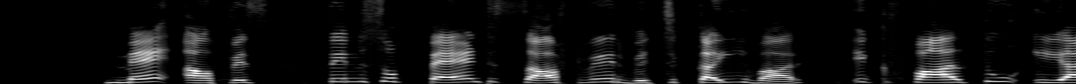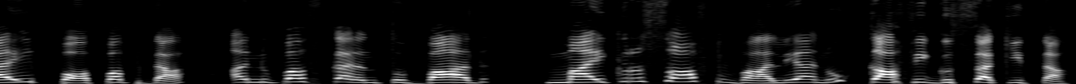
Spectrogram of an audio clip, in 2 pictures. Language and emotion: Punjabi, angry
